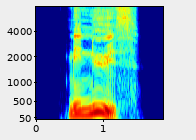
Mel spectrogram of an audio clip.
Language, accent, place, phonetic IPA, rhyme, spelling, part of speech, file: German, Germany, Berlin, [meˈnyːs], -yːs, Menüs, noun, De-Menüs.ogg
- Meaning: 1. genitive singular of Menü 2. plural of Menü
